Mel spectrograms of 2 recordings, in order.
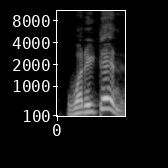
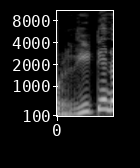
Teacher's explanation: वरिटेन नहीं, इसको रिटेन पढ़ा जाता है। W जो है ना यहाँ पे साइलेंट रहता है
